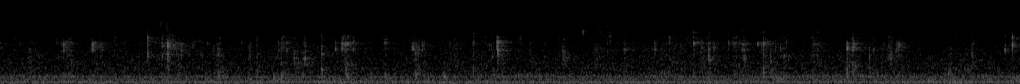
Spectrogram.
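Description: A man chewing and eating with quiet, irregular mouth clicks and smacks, over a faint steady hum.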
